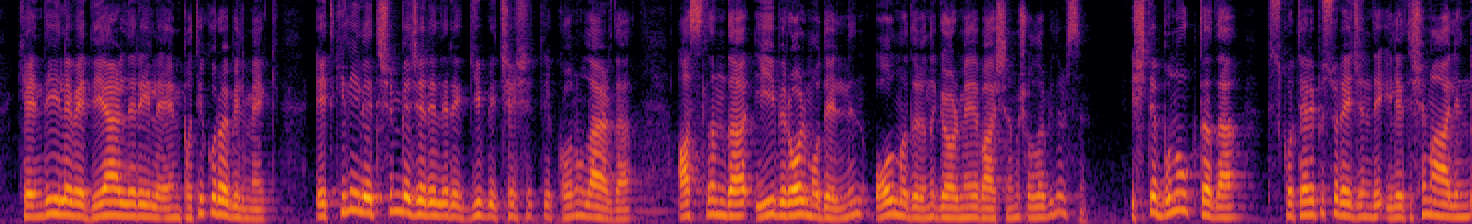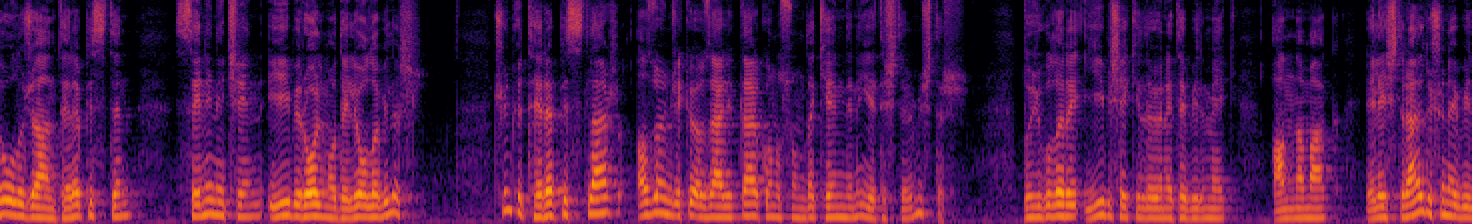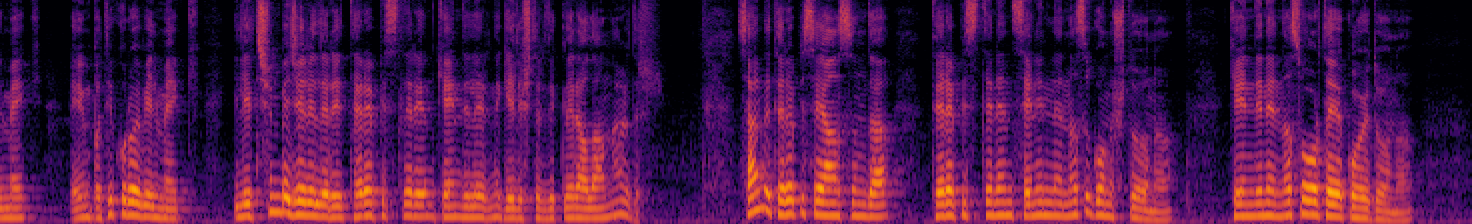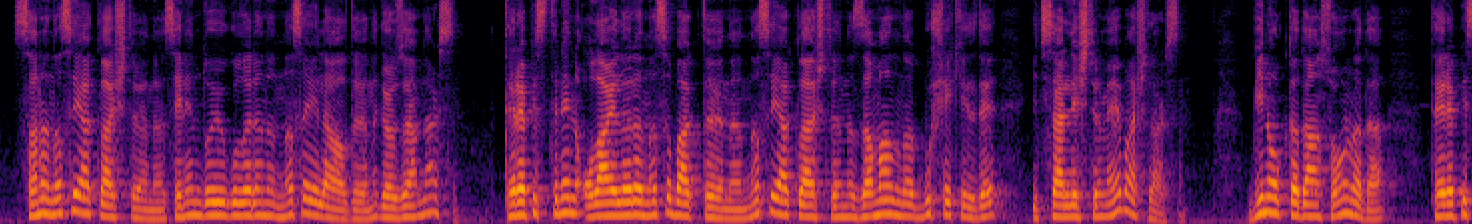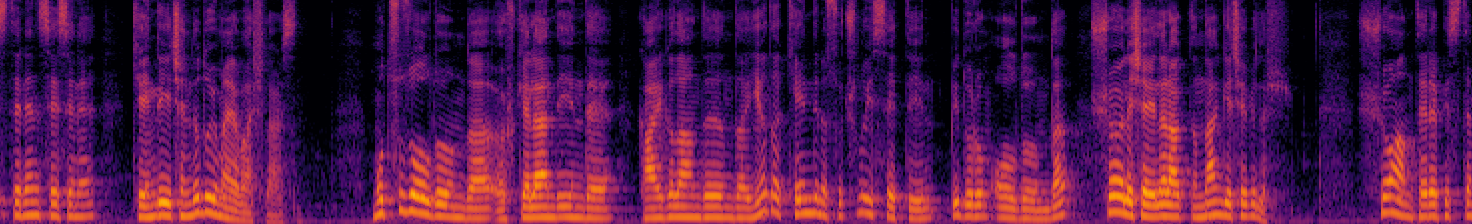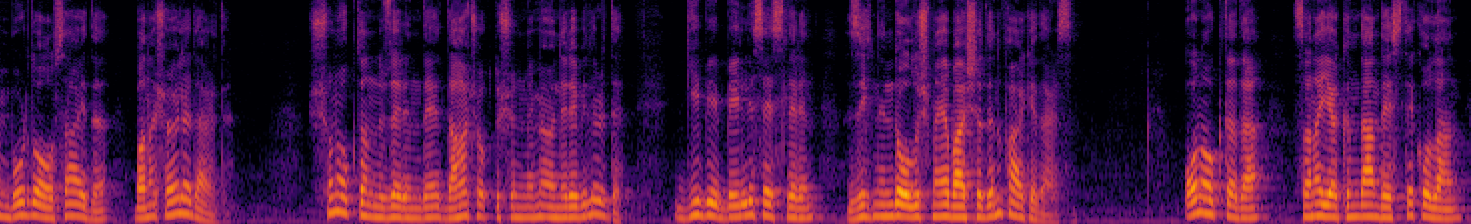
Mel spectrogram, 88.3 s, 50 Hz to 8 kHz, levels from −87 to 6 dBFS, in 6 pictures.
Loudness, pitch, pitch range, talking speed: -22 LUFS, 150 Hz, 130-170 Hz, 100 wpm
